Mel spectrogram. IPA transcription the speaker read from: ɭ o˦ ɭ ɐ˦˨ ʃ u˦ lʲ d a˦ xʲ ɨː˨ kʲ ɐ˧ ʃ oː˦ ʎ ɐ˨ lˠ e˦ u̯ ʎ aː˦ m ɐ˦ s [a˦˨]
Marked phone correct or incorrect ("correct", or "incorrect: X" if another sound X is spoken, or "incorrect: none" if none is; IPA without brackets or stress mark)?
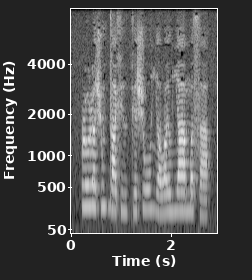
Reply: incorrect: a˨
